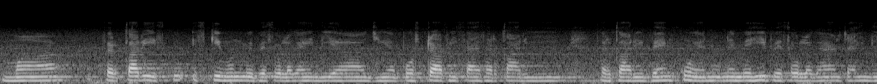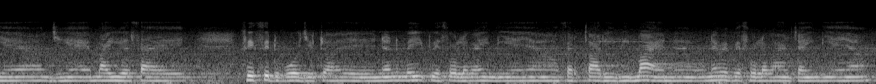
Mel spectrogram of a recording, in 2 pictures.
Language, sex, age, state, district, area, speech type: Sindhi, female, 60+, Rajasthan, Ajmer, urban, spontaneous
